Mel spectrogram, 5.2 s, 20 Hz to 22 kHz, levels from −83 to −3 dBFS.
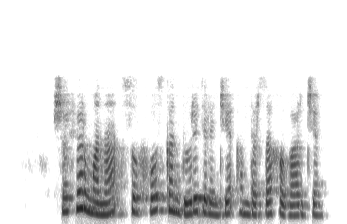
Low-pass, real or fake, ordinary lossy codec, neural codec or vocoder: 5.4 kHz; real; AAC, 48 kbps; none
